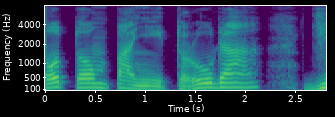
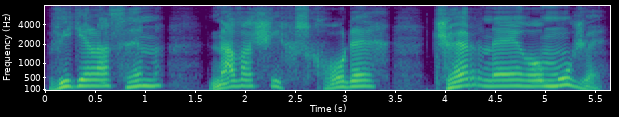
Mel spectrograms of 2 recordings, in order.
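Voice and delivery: trembling voice; 8 semitones higher than usual. Acted. Girl tells the witch what she saw, mildly trembling. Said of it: "řekla dívka rozechvělým hlasem".

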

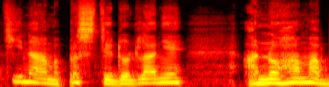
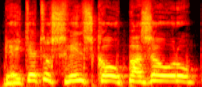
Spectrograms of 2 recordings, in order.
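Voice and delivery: higher, louder angry yell; shouted protest; 7 semitones higher, 6 dB louder than usual. A narrator's reading. Guard yelling at the prisoner to take his hand away, shouting. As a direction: bark it out in shock and outrage. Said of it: "vykřikl jsem".

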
